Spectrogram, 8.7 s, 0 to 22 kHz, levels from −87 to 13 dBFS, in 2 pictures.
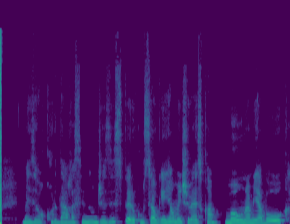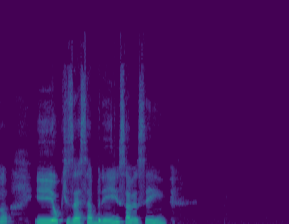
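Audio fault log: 0.00–0.04 s, file tags played as audio: a block of text tags and zero padding was decoded as samples, giving a rasp offset to one side and a short silence before "mas eu acordava assim".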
